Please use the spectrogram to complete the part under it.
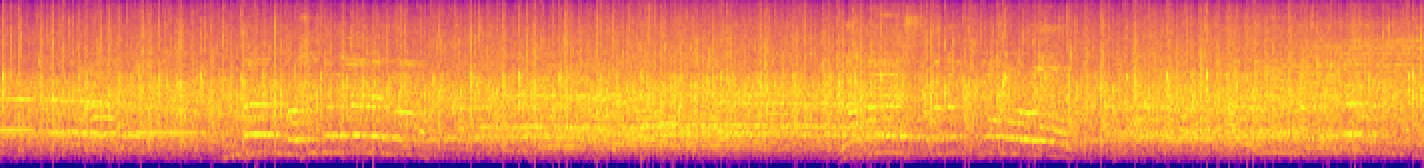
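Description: A band of acoustic instruments plays along with the choir.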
